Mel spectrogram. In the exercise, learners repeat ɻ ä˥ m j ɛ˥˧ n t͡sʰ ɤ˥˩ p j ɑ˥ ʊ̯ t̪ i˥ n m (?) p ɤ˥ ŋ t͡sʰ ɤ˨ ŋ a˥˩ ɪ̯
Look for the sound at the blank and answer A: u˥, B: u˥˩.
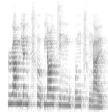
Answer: B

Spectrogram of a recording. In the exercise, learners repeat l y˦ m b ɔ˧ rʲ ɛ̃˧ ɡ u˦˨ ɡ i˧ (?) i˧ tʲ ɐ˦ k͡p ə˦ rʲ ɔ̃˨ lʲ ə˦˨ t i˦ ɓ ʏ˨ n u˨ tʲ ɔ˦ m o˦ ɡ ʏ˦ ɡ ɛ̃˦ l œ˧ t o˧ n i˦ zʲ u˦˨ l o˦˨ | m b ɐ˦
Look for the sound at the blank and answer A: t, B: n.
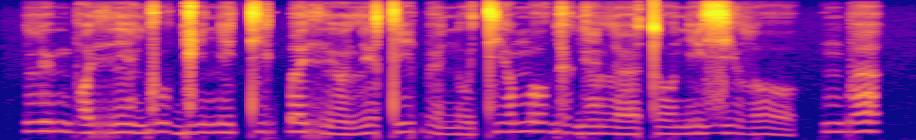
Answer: B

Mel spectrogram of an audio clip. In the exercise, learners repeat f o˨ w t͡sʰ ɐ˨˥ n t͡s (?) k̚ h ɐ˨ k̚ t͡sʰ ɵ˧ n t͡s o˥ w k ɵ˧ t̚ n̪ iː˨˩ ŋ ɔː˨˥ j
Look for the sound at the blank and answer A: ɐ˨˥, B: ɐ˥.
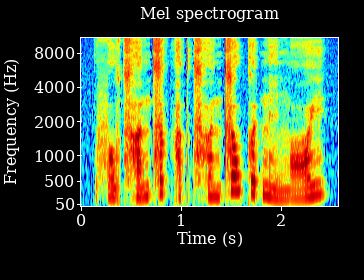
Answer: B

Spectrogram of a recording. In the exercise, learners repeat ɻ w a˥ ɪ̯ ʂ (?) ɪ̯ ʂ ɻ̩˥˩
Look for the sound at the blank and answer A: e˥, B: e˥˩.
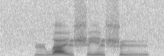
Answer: A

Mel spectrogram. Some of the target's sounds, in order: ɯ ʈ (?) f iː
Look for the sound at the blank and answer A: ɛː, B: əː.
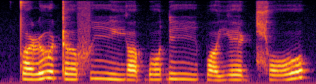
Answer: B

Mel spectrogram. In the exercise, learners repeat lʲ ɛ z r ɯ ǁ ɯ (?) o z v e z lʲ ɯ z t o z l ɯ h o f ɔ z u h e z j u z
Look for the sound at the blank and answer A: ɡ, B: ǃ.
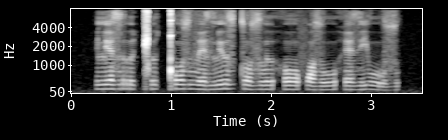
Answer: B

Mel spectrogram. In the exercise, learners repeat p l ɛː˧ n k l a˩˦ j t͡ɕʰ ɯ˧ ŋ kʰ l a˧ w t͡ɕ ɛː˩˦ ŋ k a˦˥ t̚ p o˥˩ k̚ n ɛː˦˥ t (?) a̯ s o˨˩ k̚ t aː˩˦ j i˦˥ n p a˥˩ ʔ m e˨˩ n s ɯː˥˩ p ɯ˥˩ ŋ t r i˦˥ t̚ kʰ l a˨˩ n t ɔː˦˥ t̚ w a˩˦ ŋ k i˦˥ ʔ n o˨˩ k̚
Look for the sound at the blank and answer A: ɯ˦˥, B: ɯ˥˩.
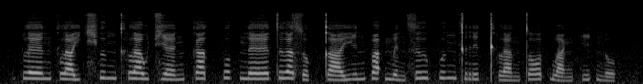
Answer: B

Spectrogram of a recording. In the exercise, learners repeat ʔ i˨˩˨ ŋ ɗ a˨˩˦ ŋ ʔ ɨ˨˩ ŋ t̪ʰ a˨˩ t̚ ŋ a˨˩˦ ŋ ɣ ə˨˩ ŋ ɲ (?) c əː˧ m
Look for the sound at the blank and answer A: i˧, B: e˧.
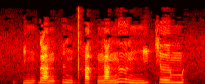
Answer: A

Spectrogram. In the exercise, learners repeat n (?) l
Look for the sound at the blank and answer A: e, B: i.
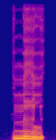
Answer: B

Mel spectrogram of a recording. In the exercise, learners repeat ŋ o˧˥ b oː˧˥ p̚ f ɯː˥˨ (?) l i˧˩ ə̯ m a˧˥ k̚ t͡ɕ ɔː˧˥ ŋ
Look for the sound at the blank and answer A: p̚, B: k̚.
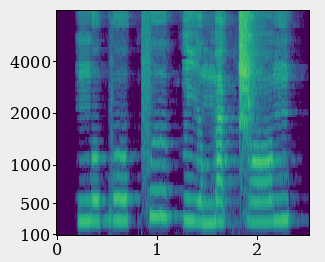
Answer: B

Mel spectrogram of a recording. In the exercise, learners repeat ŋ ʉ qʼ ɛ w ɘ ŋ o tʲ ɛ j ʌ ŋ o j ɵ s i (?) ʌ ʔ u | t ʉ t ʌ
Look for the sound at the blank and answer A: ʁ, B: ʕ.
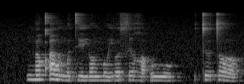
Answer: A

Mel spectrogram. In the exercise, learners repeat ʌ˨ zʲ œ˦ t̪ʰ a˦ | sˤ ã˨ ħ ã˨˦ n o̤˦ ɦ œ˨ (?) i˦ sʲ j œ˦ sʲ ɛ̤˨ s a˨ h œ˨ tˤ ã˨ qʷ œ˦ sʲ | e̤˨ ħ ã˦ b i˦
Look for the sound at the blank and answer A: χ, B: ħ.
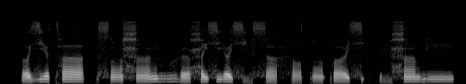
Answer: B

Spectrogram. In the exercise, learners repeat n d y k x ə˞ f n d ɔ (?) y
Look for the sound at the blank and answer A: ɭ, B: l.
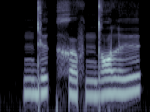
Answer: B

